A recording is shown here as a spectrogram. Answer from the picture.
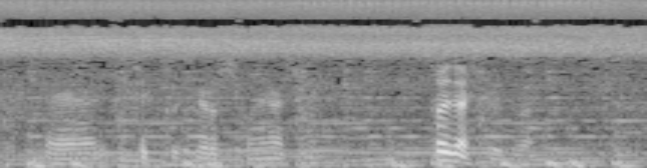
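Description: Steady, high-pitched chorus of summer cicadas in the trees, with brief voice sounds over it, the loudest about three seconds in.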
